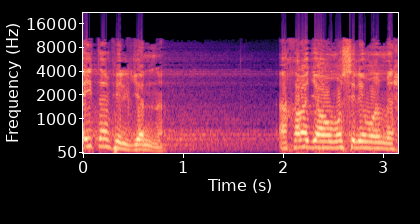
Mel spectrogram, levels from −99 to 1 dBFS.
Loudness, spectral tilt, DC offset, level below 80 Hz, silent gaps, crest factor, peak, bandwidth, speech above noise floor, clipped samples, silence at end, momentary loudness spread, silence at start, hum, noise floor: -8 LUFS; -4 dB/octave; under 0.1%; -40 dBFS; none; 10 dB; 0 dBFS; 14 kHz; 28 dB; 1%; 0 s; 14 LU; 0 s; none; -36 dBFS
